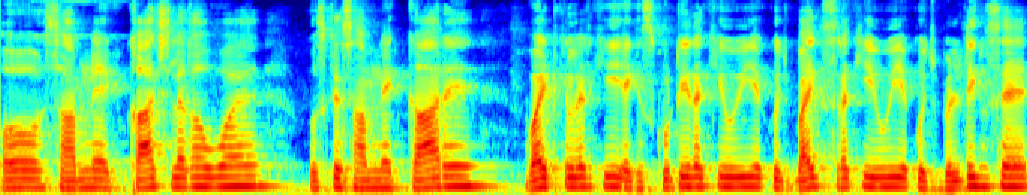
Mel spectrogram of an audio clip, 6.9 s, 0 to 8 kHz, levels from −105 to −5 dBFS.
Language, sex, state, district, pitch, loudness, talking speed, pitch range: Hindi, male, Chhattisgarh, Rajnandgaon, 145 Hz, -18 LUFS, 245 wpm, 130-150 Hz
